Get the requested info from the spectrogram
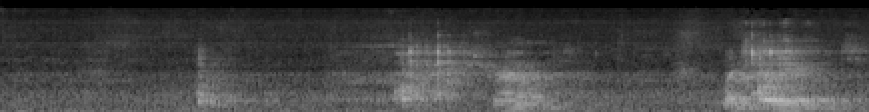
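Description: Serving spoon and dishes clinking at a dinner table in a film soundtrack, heard through a hall's loudspeakers: a few separate clinks at about one, two and three and a half seconds in.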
